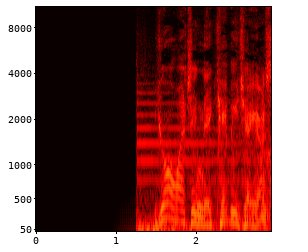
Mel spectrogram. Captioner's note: voiceover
